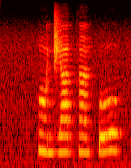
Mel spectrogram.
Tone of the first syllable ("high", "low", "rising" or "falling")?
low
